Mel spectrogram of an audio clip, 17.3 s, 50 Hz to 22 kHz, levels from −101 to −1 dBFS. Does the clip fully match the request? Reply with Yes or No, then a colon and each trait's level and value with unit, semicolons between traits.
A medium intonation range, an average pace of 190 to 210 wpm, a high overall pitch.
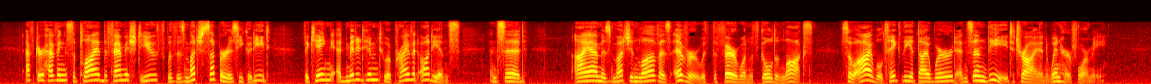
Yes: average, 5.0 semitones; average, 200 wpm; high, 215 Hz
